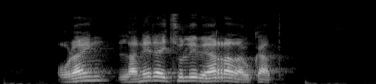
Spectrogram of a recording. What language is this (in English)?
Basque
